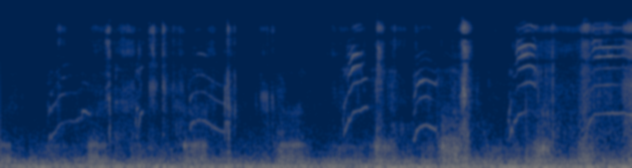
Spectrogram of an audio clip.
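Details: Maude's two-week-old kittens, Baystate Animal Cooperative, taking their first steps; rapid series of shrill arched mews, often overlapping as several kittens call at once, roughly a dozen in eight seconds, with low rustling underneath.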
